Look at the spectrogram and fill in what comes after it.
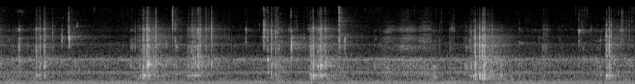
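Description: Close-up crunching and chewing of crispy fried pork belly skin (lechon kawali) in the mouth, with sharp crunches at uneven intervals.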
